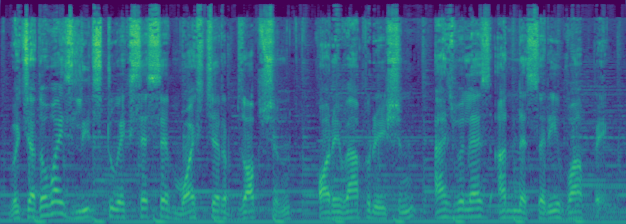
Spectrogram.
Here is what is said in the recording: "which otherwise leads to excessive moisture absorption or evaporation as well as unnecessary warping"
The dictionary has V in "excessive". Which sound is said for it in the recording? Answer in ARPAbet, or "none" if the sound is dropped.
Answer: V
